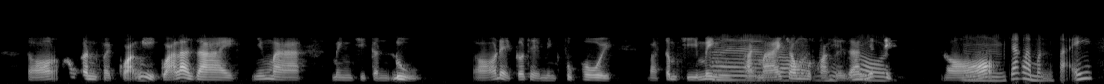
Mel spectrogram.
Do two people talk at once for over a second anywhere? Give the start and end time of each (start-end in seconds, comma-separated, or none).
7.1-8.9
